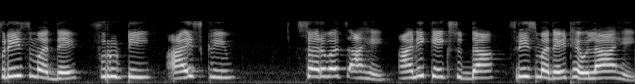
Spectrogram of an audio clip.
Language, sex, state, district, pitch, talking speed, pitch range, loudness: Marathi, female, Maharashtra, Solapur, 335 Hz, 105 wpm, 300-370 Hz, -12 LUFS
